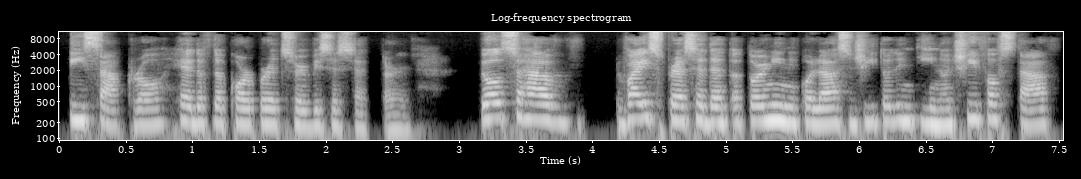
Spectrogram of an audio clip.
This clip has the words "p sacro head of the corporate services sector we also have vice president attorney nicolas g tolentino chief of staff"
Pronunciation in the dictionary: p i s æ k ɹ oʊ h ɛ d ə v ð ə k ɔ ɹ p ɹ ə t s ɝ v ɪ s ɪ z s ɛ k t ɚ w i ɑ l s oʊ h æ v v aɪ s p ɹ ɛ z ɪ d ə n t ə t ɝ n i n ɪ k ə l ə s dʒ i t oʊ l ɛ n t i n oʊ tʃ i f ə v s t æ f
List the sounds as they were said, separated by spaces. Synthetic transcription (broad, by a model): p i s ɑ k ɹ oʊ h ɛ d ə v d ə k ɔ ɹ p ɹ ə t s ɝ v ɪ s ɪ s ɛ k t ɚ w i ɑ l s oʊ h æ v v aɪ s p ɹ ɛ s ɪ d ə n t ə t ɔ n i n ɪ k ə l ə s dʒ i t oʊ l ɛ n t i n oʊ tʃ i f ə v s t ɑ f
